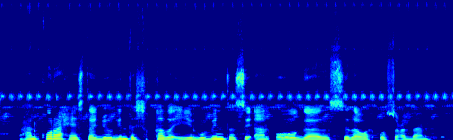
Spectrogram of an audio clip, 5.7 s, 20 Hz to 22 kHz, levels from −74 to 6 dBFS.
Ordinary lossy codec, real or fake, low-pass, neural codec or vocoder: none; real; none; none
